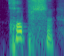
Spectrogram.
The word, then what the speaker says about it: corpse: 유사한 철자가 하나 있죠. corpse, 원래 같은 어원에서 나왔는데 이건 P가 발음 납니다.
